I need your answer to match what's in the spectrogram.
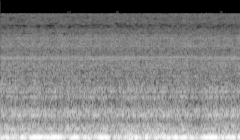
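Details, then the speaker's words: Home furnace just after maintenance with new filter, cleaned inside and out, running for winter: loud, even low drone with steady pulse, no knocks or squeals; normal running before blower starts. "That means furnace running. New filter. Clean inside, outside. The fan running soon."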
